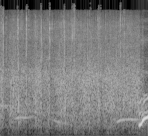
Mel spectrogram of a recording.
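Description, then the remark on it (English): A church audience, standing, claps hands in a dense, steady burst of applause as a hand clap of praise to God, with scattered vocal cheers and a rising whoop near the end. “Somebody stand and give God a hand clap of praise for his presence.”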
